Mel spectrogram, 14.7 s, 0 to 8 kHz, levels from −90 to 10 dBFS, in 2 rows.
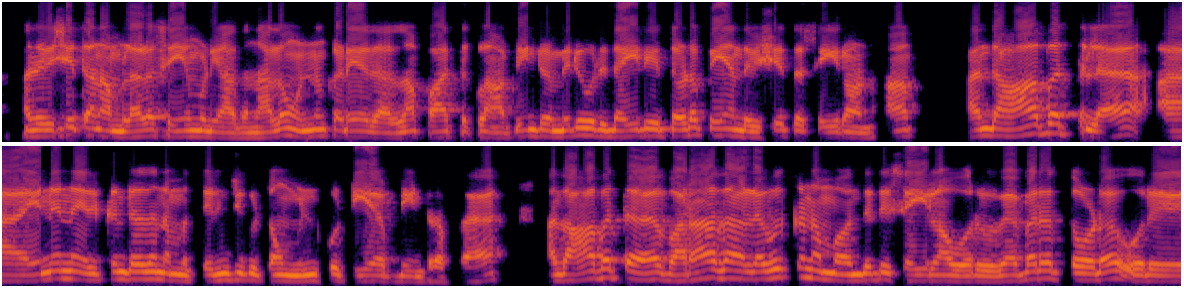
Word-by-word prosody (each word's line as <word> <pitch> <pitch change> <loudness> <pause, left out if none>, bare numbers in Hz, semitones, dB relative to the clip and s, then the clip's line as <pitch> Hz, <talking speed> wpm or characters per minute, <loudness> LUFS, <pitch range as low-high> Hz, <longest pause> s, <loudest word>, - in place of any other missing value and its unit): "அந்த 130 - +2
விஷயத்த - - +2
நம்மளால 120 +1 +2
செய்ய 125 -1 +2
முடியும். 115 -4 0
அதனால 105 - -2
ஒண்ணும் 275 +3 -1
கிடையாது 120 -2 +1
அதெல்லாம் 115 +4 -3
பாத்துக்கலாம்" 115 -2 -2
அப்படின்ற 275 - -1
மாதிரி 200 - 0
ஒரு 130 - -1
தைரியத்தோட 135 +2 0
போய் 145 -1 +2
அந்த 125 - +1
விஷயத்த 135 +1 +1
செய்யறோம்னா, 115 -2 -1 0.5
அந்த - - +1 0.2
ஆபத்துல 195 -8 0 0.4
அ - - +1 0.3
என்னென்ன 165 +2 +1
இருக்குன்றத 160 +3 0
நம்ம 130 -2 -1
தெரிஞ்சுகிட்டோம் 130 -2 -1
முன்கூட்டியே 125 -1 -1
அப்படின்றப்ப, 110 -2 -4 0.6
அந்த - - 0
ஆபத்த 190 +3 -1 0.3
வராத 175 +8 +1
அளவுக்கு 175 +6 0
நம்ம 145 - 0
வந்துட்டு 140 +3 0
செய்யலாம். 125 -2 +2
ஒரு 115 0 -1
விவரத்தோட, 145 +1 0 0.2
ஒரு 120 -1 +1
130 Hz, 150 wpm, -22 LUFS, 120-155 Hz, 0.6 s, அந்த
